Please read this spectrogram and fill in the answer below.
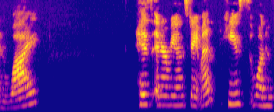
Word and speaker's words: Czerny: George Czerny, I think is how you pronounce it. It's Czerny.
